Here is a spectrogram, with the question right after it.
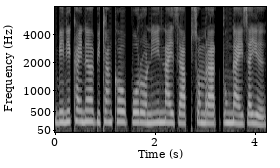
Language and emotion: Bodo, neutral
